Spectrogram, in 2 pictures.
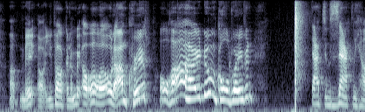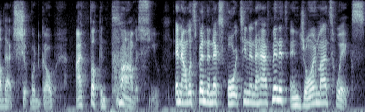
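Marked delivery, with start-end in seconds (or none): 0.1-3.8 gullible, oblivious, easily fooled tone. Acting out how gullible Takedown Man would answer: Takedown Man voice, acting gullible. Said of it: "It would go just like this".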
